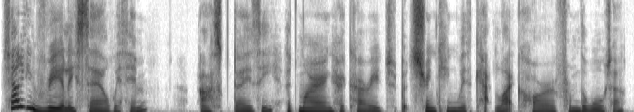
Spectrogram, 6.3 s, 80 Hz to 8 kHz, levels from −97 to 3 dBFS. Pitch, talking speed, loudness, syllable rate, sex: 195 Hz, 190 wpm, -20 LUFS, 5.5 syllables/s, female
